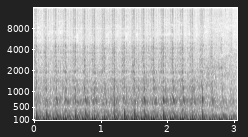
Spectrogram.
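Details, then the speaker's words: 2004/2005 PT Cruiser, flashing check engine light, won't rev past about 3000 rpm, dies above 40 mph, after overheating: lumpy idle stumbling three or four beats a second, misfire, cause unknown. "I'm going to put these in it be the second time I've done it you can hear how it's running now you tell it's got some kind of"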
